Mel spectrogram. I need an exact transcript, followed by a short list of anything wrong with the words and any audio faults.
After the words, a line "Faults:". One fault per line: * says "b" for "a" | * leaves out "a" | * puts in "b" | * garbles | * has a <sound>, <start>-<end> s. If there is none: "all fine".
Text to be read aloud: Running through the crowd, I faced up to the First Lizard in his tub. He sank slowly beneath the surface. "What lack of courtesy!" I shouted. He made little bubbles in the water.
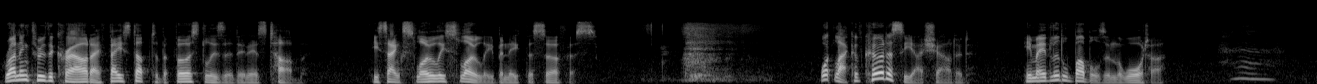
Running through the crowd, I faced up to the First Lizard in his tub. He sank slowly slowly beneath the surface. "What lack of courtesy!" I shouted. He made little bubbles in the water.
Faults:
* puts in "slowly"
* has a sigh, 6.4-7.7 s
* has a sigh, 12.2-12.9 s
